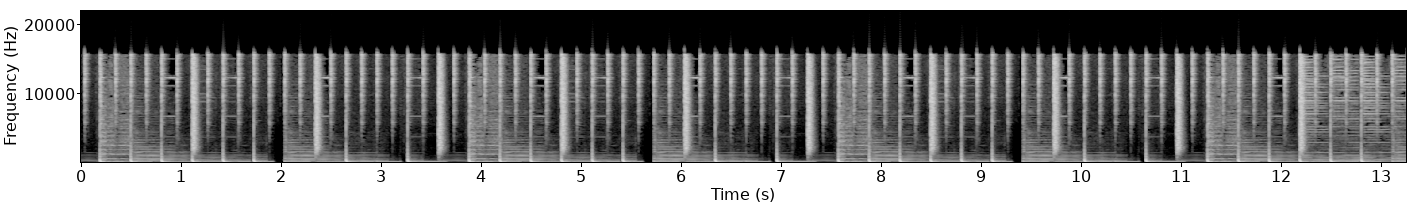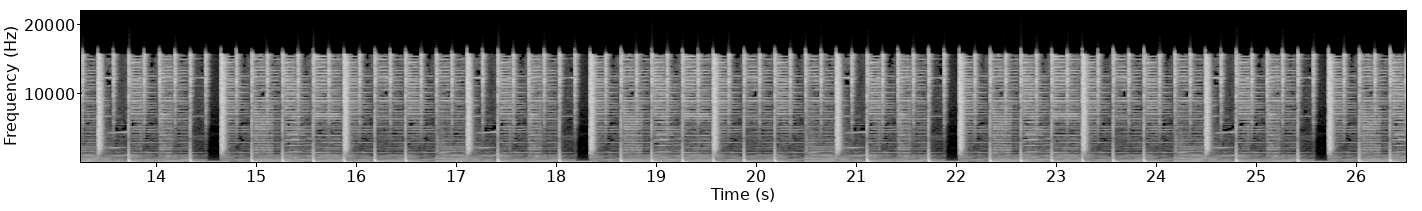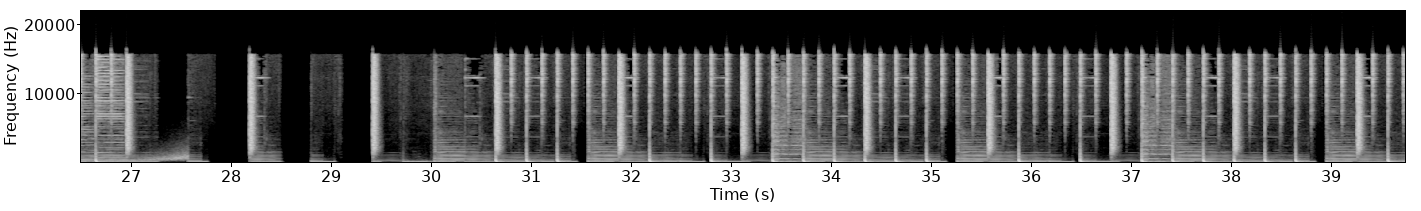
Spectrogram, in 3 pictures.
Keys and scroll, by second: 8.9 ctrl+-, 11.4 ctrl++, 17.4 ctrl+-, 19.8 ctrl++, 22.0 ctrl++, 25.8 ctrl+-, 33.0 ctrl+z.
